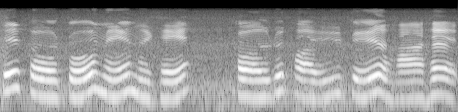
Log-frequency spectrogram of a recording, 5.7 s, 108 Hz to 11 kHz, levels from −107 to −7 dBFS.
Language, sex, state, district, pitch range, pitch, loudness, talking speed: Hindi, female, Madhya Pradesh, Umaria, 200-235 Hz, 215 Hz, -15 LUFS, 95 wpm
